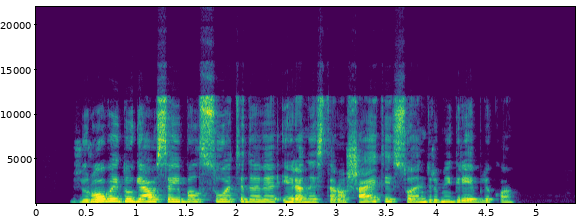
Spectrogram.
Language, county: Lithuanian, Panevėžys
